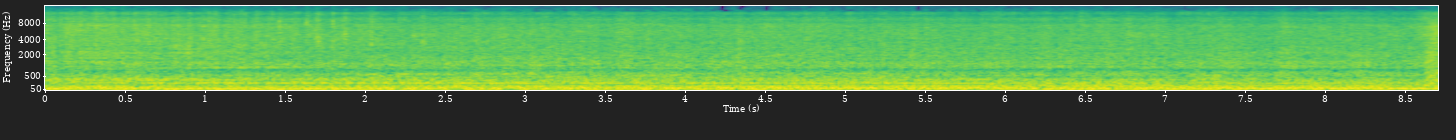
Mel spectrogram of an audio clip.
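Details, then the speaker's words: Super late model racing V8 after fixing a problem: deep, steady rumble with even beat, no knocks or misses, at operating temperature with good oil pressure and no leaks. "sounds good good thing you already de you say something all right hey sounds good good old pressure no leaks 6 pound talking about yeah at temperature good to go"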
